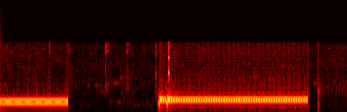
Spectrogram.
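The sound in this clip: Telephone tones sound during a call transfer after an invalid extension: a short steady tone, a pause of silence, then a longer steady tone of about a second and a half, followed by a faint click.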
